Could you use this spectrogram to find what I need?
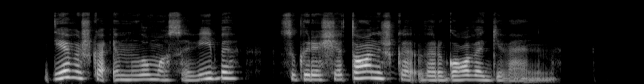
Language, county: Lithuanian, Vilnius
